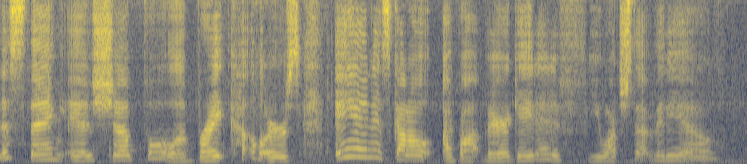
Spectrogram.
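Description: A woman talks at a fairly slow pace with very wide pitch swings. Light background noise sits behind her. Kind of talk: casual vlog chat. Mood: amused, self-deprecating. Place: home room.

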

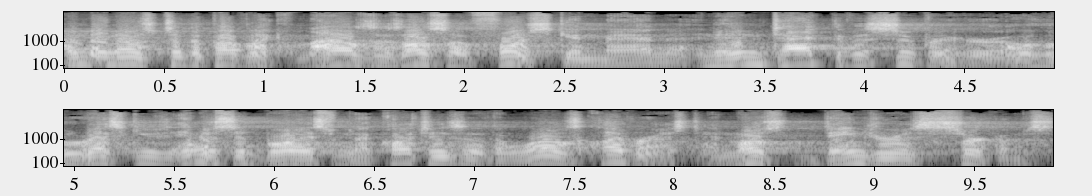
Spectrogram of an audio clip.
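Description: Over clear music in the background, a man with a very deep, low voice talks at a fairly quick pace with lively intonation and hardly any pauses. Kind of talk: comic-book narration, mock dramatic. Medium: read story.

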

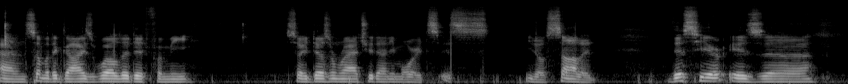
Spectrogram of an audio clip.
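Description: A fairly slow pace with long, frequent pauses and light background noise. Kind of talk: tutorial. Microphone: phone near.

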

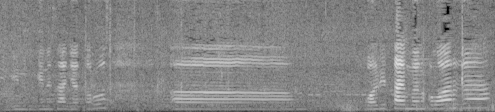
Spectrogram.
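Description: Over loud background noise, a woman's voice comes through with a dry sound and no echo. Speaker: interviewee. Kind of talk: interview answer. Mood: cheerful, relaxed. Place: market.

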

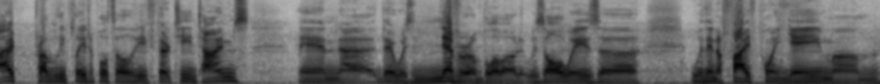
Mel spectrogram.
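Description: This man speaks at a moderate pace with fairly even intonation, and the sound is dry with no echo. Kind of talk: interview answer. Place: stadium. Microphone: lapel.

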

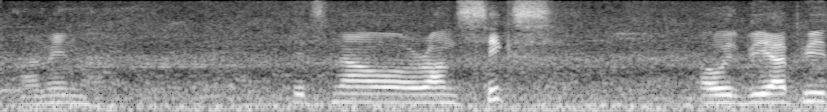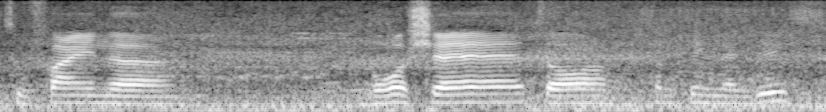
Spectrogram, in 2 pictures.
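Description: A man speaks with fairly even intonation and long, frequent pauses. The sound is dry with no echo, and background noise is noticeable. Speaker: travel vlogger. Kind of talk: casual vlog chat. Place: market. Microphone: phone near.

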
